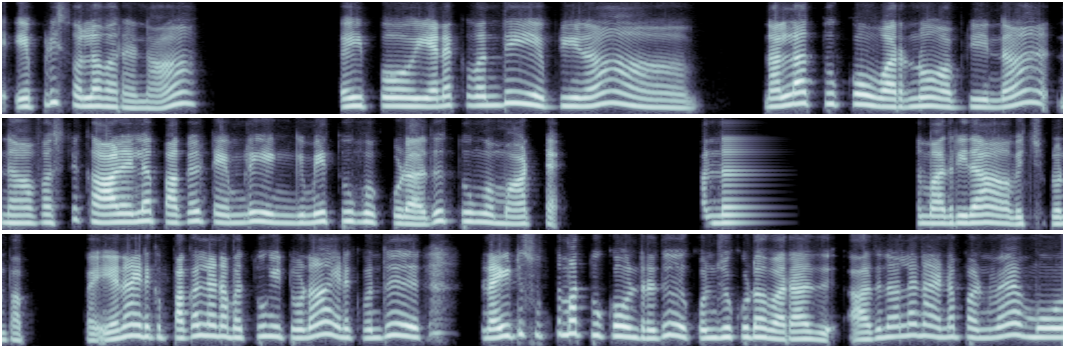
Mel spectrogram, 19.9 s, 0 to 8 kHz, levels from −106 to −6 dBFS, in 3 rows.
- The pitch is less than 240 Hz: Yes, high, 230 Hz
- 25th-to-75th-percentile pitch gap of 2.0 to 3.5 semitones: No, average, 3.9 semitones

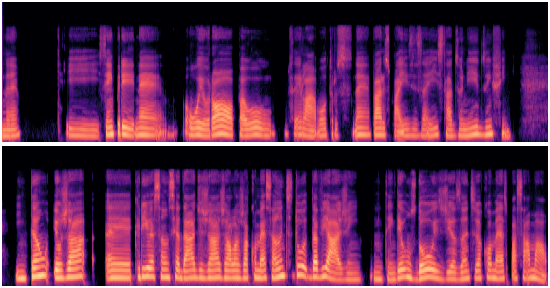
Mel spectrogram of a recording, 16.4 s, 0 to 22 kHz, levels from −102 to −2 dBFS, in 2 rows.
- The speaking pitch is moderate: Yes, medium, 165 Hz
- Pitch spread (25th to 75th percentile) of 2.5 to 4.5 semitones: Yes, average, 3.8 semitones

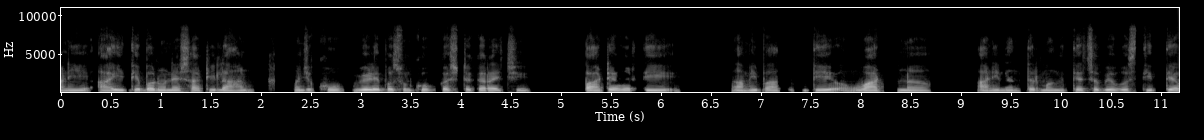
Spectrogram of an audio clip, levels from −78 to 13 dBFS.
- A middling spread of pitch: No, narrow, 1.0 semitones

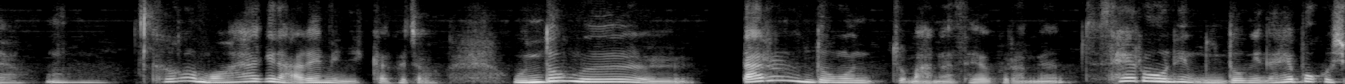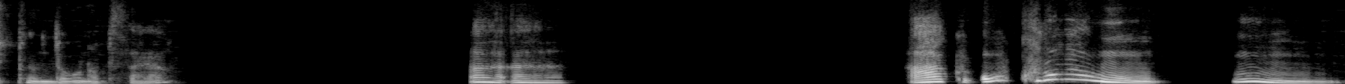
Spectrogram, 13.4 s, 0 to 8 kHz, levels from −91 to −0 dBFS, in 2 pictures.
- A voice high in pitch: Yes, high, 195 Hz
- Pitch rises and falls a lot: Yes, wide, 8.6 semitones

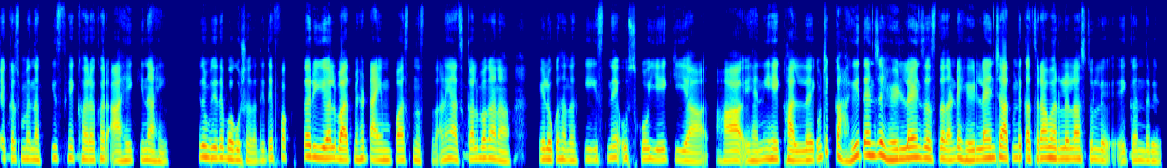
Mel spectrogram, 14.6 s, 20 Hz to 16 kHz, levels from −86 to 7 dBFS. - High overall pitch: No, medium, 170 Hz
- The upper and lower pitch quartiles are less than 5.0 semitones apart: Yes, average, 2.9 semitones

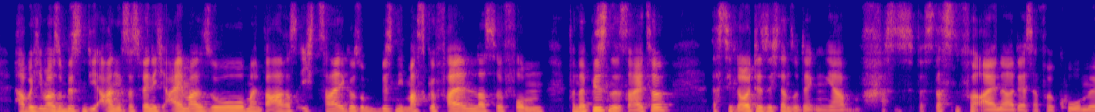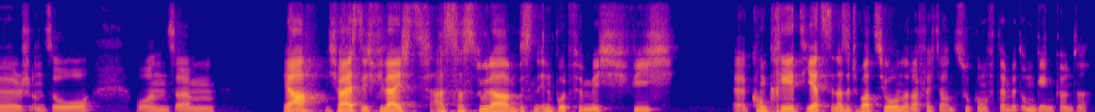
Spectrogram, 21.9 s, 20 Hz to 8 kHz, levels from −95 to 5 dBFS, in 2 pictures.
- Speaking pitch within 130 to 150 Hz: Yes, low, 135 Hz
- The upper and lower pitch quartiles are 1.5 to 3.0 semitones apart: No, average, 3.6 semitones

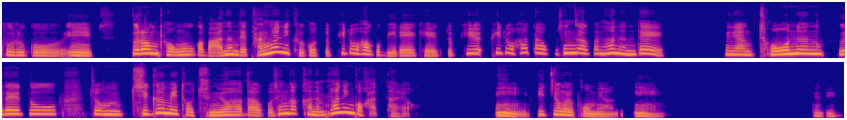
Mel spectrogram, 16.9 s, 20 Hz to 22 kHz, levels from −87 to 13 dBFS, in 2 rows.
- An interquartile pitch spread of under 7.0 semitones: No, wide, 7.8 semitones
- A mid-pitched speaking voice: No, high, 215 Hz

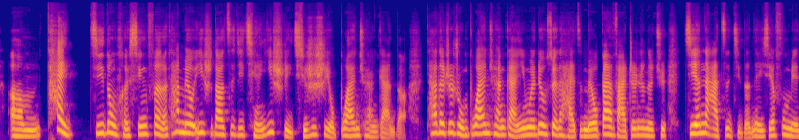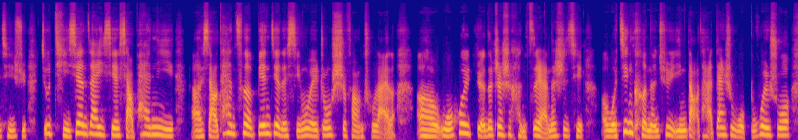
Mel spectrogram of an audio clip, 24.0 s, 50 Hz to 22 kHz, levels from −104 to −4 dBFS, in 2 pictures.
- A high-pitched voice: Yes, high, 195 Hz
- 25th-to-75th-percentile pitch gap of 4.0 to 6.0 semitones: Yes, average, 4.7 semitones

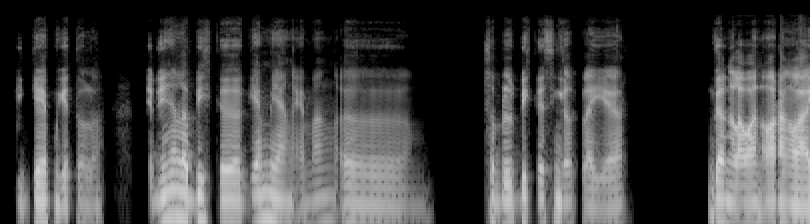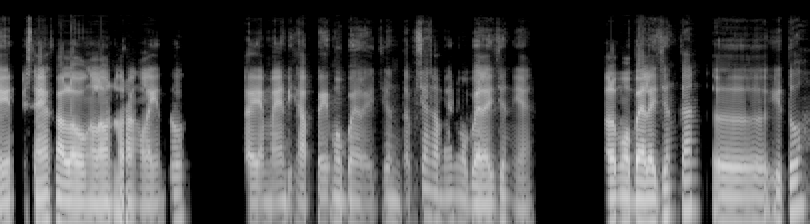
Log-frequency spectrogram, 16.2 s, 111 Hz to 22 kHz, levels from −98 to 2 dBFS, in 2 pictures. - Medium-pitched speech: No, very low, 95 Hz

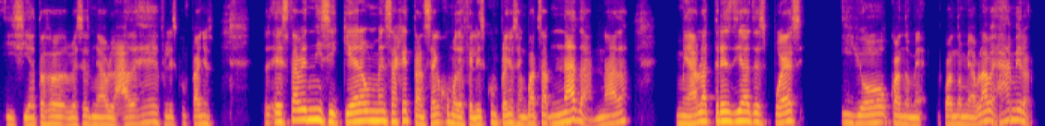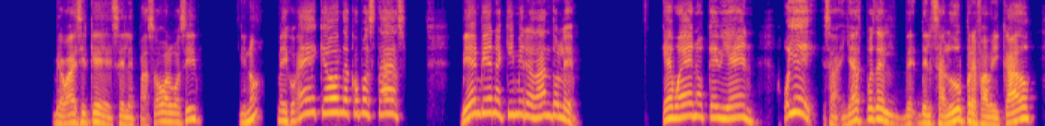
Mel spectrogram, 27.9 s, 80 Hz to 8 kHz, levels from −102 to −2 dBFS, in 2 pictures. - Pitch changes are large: Yes, wide, 7.2 semitones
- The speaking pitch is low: No, medium, 155 Hz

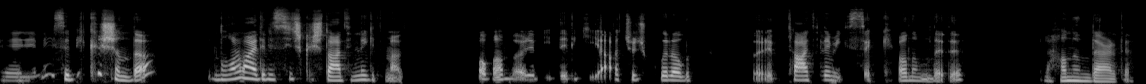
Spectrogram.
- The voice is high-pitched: Yes, high, 210 Hz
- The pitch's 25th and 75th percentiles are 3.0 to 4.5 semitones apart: No, wide, 5.5 semitones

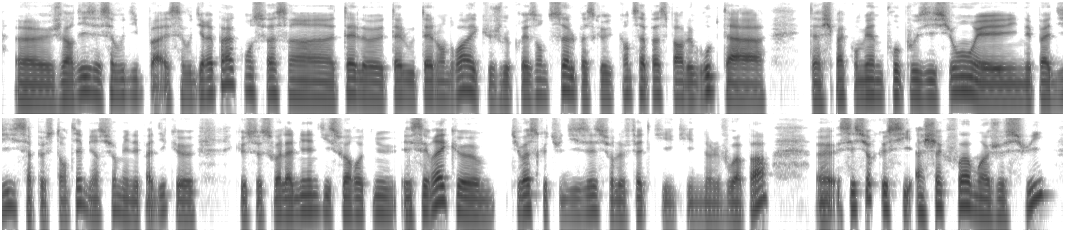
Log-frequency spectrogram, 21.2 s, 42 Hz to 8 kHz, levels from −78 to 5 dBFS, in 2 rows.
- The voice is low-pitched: Yes, low, 100 Hz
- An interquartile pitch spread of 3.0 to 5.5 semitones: Yes, average, 3.3 semitones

